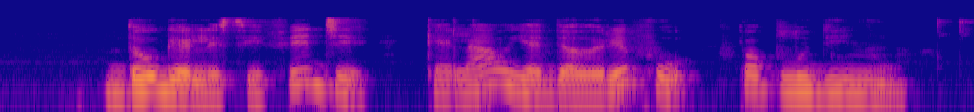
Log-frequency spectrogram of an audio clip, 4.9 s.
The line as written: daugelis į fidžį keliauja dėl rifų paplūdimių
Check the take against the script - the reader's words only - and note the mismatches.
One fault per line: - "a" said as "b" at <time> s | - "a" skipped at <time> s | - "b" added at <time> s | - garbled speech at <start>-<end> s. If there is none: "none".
none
